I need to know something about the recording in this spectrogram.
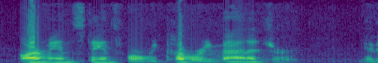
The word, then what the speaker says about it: RMAN: about what rman is rman is spelled rmn and Arman stands for recovery manager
